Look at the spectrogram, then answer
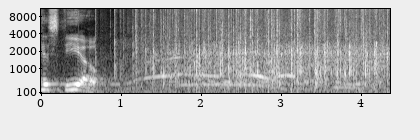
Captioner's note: audience applauds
